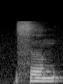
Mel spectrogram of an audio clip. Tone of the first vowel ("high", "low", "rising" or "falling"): low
